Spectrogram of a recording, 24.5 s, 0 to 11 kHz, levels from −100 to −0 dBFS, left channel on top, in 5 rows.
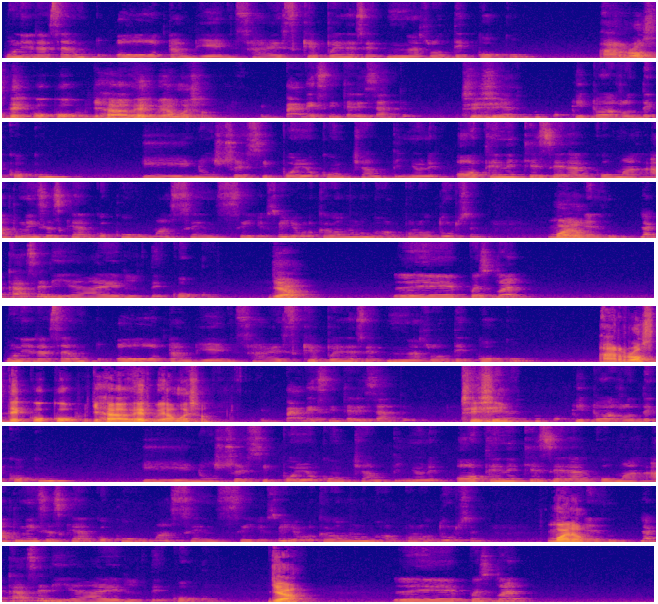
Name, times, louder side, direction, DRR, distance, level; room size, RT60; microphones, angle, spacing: voice 1, 0.0-3.9 6.8-8.0 8.6-10.2 10.9-18.3 19.1-21.2 22.6-23.5, equal, 10° left, 3 dB, 0.5 m, -43 dB
voice 2, 4.5-6.5 8.4-8.7 18.8-19.1 21.6-21.9, right 7 dB, 70° right, 13 dB, 0.3 m, -29 dB
3.8 x 2.1 x 2.8 m, 0.36 s
head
